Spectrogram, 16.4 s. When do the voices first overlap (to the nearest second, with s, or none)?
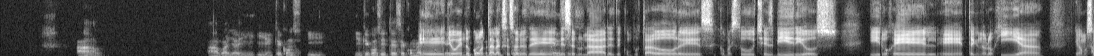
6 s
